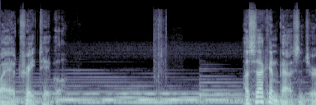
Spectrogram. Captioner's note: sinister music; camera clicking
